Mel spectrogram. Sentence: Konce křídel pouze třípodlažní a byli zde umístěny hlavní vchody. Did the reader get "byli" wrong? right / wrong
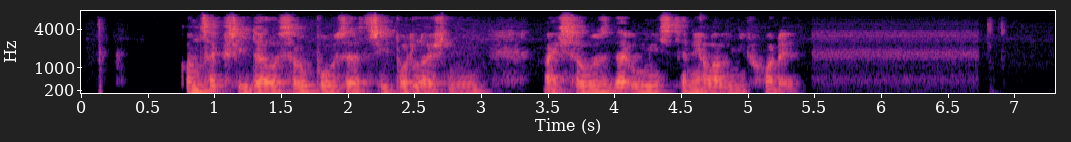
wrong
